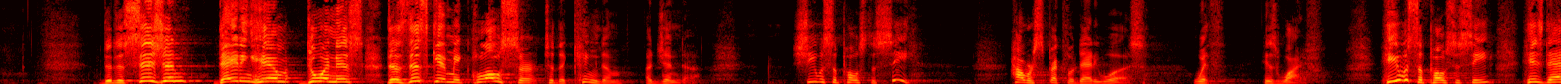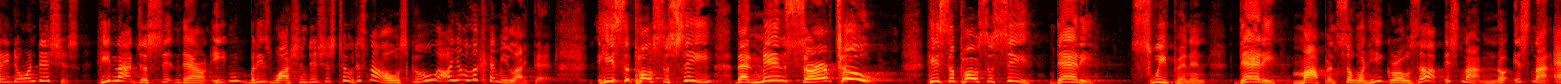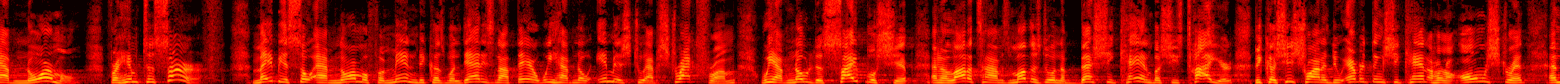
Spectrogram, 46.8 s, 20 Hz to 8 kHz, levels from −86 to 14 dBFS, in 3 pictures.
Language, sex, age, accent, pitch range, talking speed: English, male, 30-49, American, 205-300 Hz, 175 wpm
